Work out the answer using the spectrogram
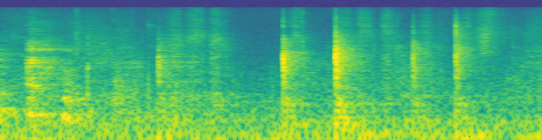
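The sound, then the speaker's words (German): Faint scratching strokes of an equation being written by hand, several short bursts of rubbing friction at irregular intervals over a quiet background. “ich schreibe einfach jetzt diese Gleichung ab”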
